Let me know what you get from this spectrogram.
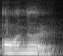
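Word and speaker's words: honor: इस्तेमाल हुआ है क्योंकि जब हम ओनर बोलते हैं तो यहां पर प्रनंसीएशन में हा नहीं ए रहा है हा साइलेंट हो जा रहा है और ओ निकाल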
